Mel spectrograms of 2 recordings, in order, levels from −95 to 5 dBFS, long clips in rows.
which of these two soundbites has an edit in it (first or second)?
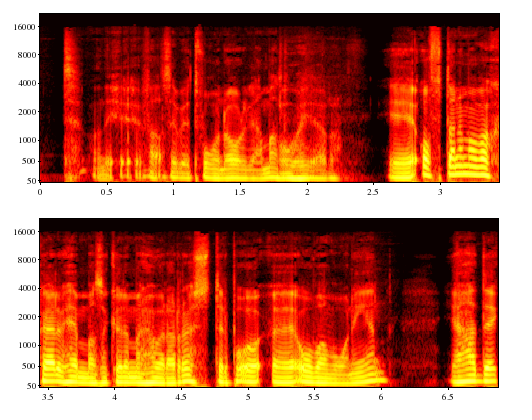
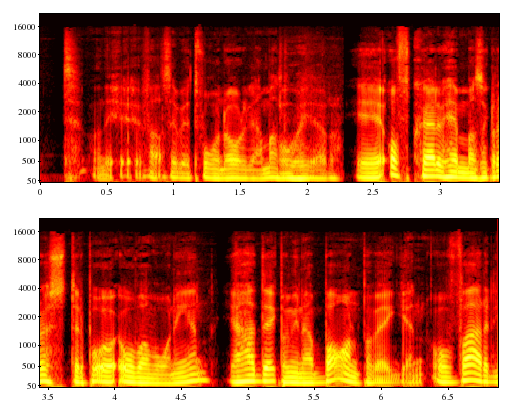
second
